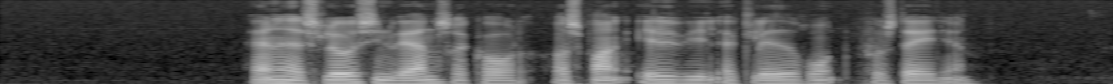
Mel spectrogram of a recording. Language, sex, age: Danish, male, 27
